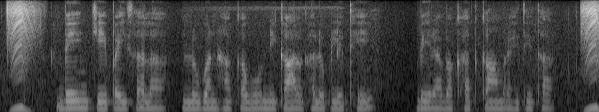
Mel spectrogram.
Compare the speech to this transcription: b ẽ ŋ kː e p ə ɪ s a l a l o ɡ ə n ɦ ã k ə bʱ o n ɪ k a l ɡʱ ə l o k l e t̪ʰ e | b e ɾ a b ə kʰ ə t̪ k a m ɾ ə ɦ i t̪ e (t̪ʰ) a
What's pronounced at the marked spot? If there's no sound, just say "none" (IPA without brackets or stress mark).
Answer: t̪ʰ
